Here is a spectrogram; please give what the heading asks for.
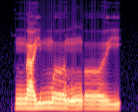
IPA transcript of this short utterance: n a˩˧ j m ɤː˧˩ n ŋ ɤː˩ j

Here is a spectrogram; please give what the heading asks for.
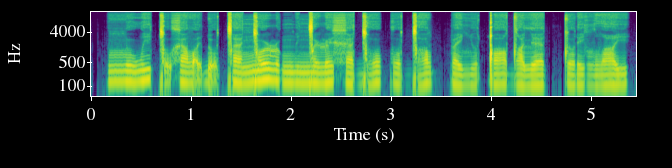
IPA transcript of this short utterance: lː u w i ǀ o̰ x æ lˠ ḭ ɗ o̰ ǀ æ ŋ͡ǀ o ɭ o ŋ͡m i ŋ͡ǀ e ɭ e x æ ɡ͡ǀ o k o ɡ͡ǀ ɒ lˠ pː æ ʎ o ǃ ɒ dˤ e lʲ æ tː o ɾ e ʎ ðˤ i

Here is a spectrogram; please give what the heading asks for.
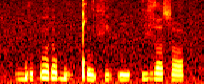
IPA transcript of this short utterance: ɡ͡b u˧ ɓ ɔ˥ ɾ ɔ˥ b u˩ ǃ u˩ fʲ ɔ˩ p i˩ | vʲ u˧ sˤ o˩

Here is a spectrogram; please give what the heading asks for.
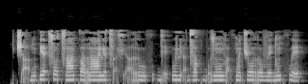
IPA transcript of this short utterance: t͡ʃ a̰ b ũ ʔ ɾʲ ɛ ʔ s o t͡s ã k ʌ r ã lʲ ʌ t͡s a̰ xʲ a̰ r u xʷ | ɡ ḛ ʔ u lʲ a̰ d͡z ʌ k b o̰ z ũ v a̰ xʷ ã t͡ʃ o r o v e d ũ k xʷ e

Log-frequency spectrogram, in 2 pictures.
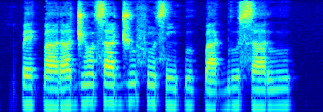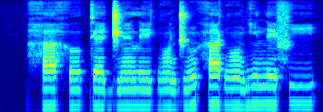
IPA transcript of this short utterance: k͡p ɛ˧ k͡p a˨ ɾ a˨˦ d͡ʒ ɔ̃˦ s a˦ d͡ʒ u˦ f ũ˧ s ĩ˨ k͡p u˨ k͡p a˨ ɡ͡b u˧ s a˧ ɾ u˧ | h a˨ h o˨ k ɛ˨ d͡ʒ ɛ̃˨ l e˨ ɡ ɔ̃˨ d͡ʒ ũ˨˦ h a˦ ɡ ɔ̃˧ ɡ ĩ˦ n e˦ f i˦

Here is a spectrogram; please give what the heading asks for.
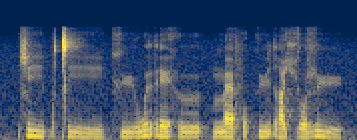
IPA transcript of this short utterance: ɬ iː p o ǀ iː | x yː w ɯ r e h ɯː | m æ f o k y r ɑ ç o ɮ yː

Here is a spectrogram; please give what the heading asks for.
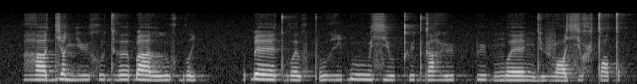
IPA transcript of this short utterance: ɦ a dʲ ɑ nʲ ʉː x u dʱ əː ɓ a lː u xʷ ɡʷ i | ɓ ɛː d ɡʷ ɛː xʷ pʼ u ɦ i ɓ uː sʲ uː kʰ ʉ d ɡ a ɦ ʉ pː ʉ b ŋʷ ɛː ŋ d ʉ v ɑ sʲ o xʷ tˤ ɛ tˤ

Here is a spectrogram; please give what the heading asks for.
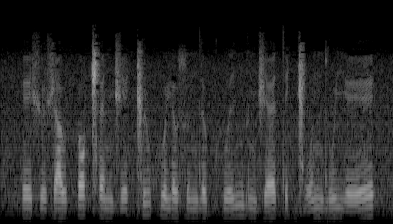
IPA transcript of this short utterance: e ʃ ø ʃ a u̯ θ ɔ ǁ ɛ n d͡ʒ e ǁ y xʷ ɛ j ɛ sʷ ə n d ə y̯ kʷʰ e i̯ ŋ ɡ ə n d͡ʒ ɛ t e ɡ͡ǁ o n d u j e

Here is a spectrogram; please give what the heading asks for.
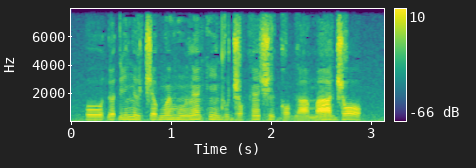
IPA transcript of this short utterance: oː˨ ɗ ə˧ ɗ i˦ n ɨ˨ t͡ʃ ɛ˦ ɡʷ ɛ̃˦ v ũ˨˦ l ɛ̃˦ k ĩ˧ d u˨ d͡ʒ ɔ˧ k ɛ̃˦ ʃ ɨ˨ ɡ ɔ˨ ɡ aː˨ m aː˦ d͡ʒ ɔ˦˨

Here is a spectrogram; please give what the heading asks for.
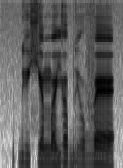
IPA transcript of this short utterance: ɓ i ç ɛ m ɜ j ə b i ʊ̯ v ɛ

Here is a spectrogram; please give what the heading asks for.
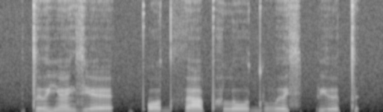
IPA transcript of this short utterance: t ɘ j ɛ̃ zʲ ɛ | pʼ ɔ d θ a pʰ l o d β ɘ sʲ pʲ ɘ t

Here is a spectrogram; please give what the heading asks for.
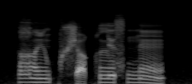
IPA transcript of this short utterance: ʁ ĩ kʷ ʃ æ̰ q lʲ ɯ s n ẽ

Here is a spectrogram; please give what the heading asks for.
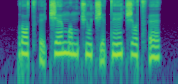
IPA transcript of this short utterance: ɾ ɔ t͡sʼ ḛ t͡ʃ ɛ m ɤ m t͡ʃ ũ t͡ʃ ḛ t ẽ t͡ʃ ɤ t͡sʼ ɛ

